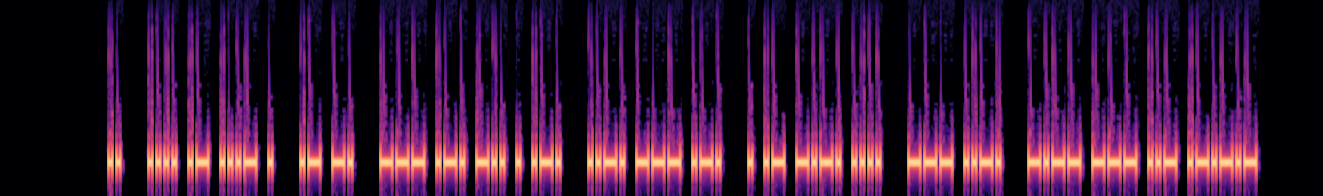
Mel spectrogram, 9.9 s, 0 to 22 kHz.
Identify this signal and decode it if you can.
Morse code, heard as a keyed tone, about 40 wpm, 700 Hz. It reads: I HAVE AN ORDER FOR EACH OF YOU.
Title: Sentences from Top 1000 Words - Review Part 2 - 40wpm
